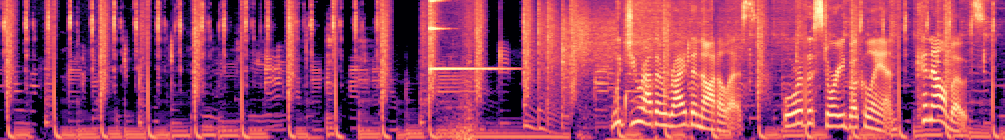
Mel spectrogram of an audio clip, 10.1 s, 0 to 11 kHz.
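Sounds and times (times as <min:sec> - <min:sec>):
background music with steady beat: 0:00.0 - 0:10.0
bell-like ding: 0:04.3 - 0:05.4.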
